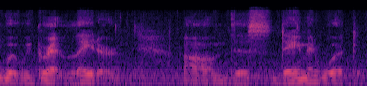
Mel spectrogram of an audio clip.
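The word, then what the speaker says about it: daimon: Socrates had a Damon and that Damon, not pronounced demon but Damon.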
